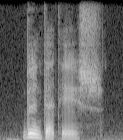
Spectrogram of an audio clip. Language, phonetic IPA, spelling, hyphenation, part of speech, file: Hungarian, [ˈbyntɛteːʃ], büntetés, bün‧te‧tés, noun, Hu-büntetés.ogg
- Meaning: 1. verbal noun of büntet (“to punish”) 2. punishment, penalty (action to punish wrongdoing, especially for crime) 3. corner time (chiefly in the form büntetésben)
